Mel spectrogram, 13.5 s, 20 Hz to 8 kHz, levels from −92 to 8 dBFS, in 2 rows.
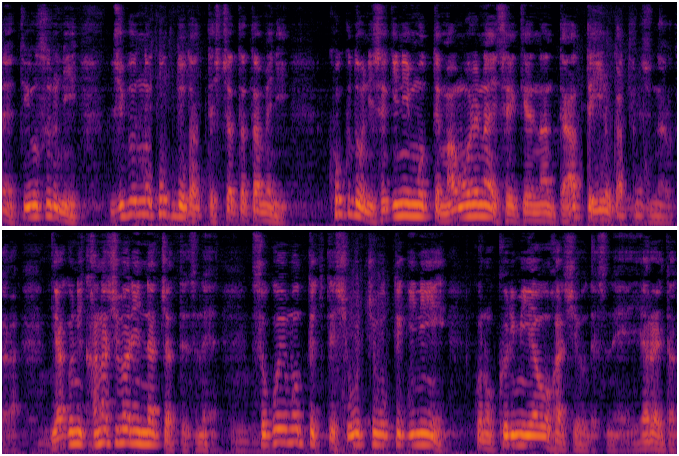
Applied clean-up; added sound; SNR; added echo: neural separator model SepFormer DNS4.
